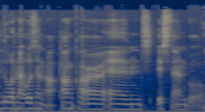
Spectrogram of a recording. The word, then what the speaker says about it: Ankara: It's Ankara.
